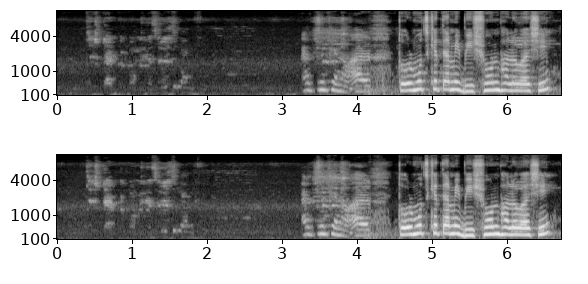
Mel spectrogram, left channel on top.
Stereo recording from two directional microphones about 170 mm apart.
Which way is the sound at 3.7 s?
35° right (ahead or behind).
